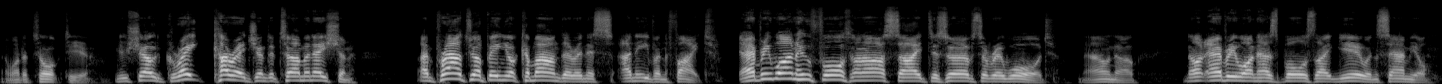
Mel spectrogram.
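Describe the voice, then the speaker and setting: A blunt, coarse mercenary commander. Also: male voice, on the high side, sing-song, moderate pace, sharp tone, no echo. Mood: formal, grateful. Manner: blunt, coarse-spoken, dry wit. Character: blunt battle-hardened male mercenary commander, middle-aged. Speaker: military commander. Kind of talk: video game voice acting. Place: studio booth. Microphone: close studio mic.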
